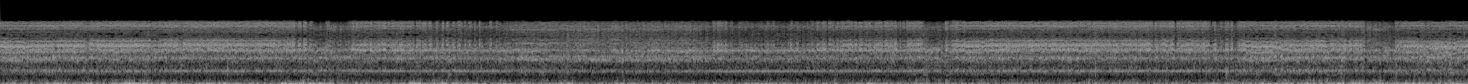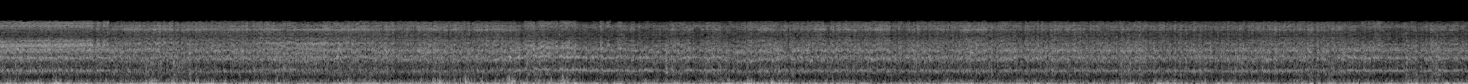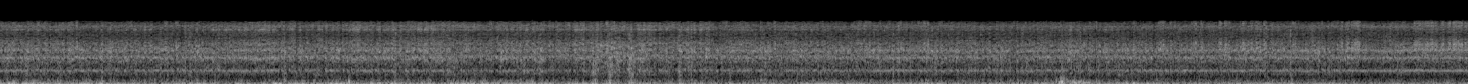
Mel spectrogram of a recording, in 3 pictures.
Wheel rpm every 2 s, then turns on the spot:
160, 160, 160, 160, 170, 160, 160, 160, 160, 160, 160, 160, 170, 170, 170, 170, 170, 170, 170, 170, 170, 170.
none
